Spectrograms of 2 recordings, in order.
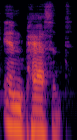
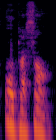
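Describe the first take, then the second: First: It is read out with English spelling sounds. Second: It is said with French sounds. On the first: The speaker calls it wrong. "if you saw it written, ... it looks like en passant" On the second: The speaker calls it right. "it's pronounced en passant. That's French"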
